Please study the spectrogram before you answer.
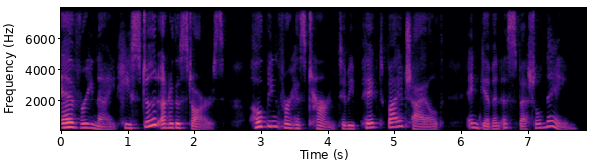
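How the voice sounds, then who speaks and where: A woman reading a children's picture book aloud expressively, with dramatic pauses and emphasis on key words. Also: on the high side, very animated, a little mellow. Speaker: storybook reader.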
